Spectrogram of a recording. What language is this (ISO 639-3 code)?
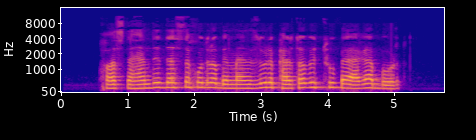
fas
